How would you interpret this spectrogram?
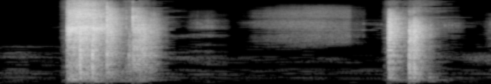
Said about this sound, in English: All right, just roll the dice.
